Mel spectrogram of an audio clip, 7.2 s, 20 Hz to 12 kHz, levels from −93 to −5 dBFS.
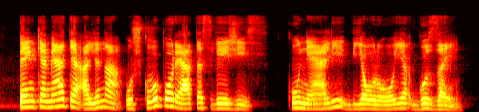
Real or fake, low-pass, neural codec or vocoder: real; 7.2 kHz; none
